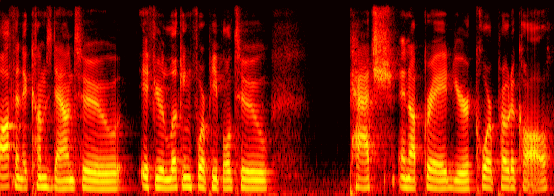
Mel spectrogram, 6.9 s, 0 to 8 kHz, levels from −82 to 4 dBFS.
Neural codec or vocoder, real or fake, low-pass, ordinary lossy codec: none; real; 7.2 kHz; Opus, 64 kbps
